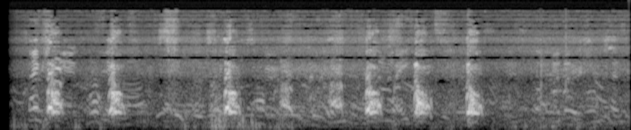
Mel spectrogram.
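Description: A dog barking repeatedly in short, sharp, high barks, about seven in five seconds: the excited barking of an agility dog held at the start line before its run.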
